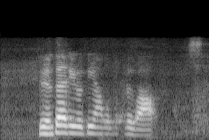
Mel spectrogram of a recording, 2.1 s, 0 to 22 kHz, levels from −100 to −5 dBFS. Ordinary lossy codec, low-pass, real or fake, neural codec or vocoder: AAC, 48 kbps; 7.2 kHz; fake; codec, 16 kHz in and 24 kHz out, 0.8 kbps, FocalCodec, streaming, 65536 codes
